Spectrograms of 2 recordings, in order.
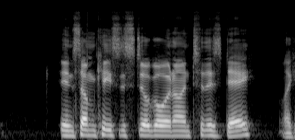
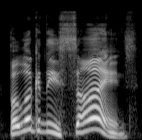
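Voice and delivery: pitched way up, exasperated; mock outrage; 10 semitones higher than usual. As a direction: point at the signs in disbelief. Mocking exclaim at protest signs.

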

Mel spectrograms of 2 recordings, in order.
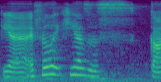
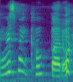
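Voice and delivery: mock whiny voice; 7 semitones higher, 8 dB louder than usual. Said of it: "He's just like".

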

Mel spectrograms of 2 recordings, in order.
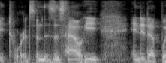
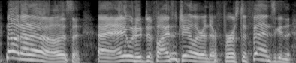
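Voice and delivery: mock pleading; 9 semitones higher than usual. Scorpion jailer begging the prisoners, high mock panic. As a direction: beg them to stop, voice jumping high.

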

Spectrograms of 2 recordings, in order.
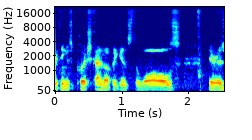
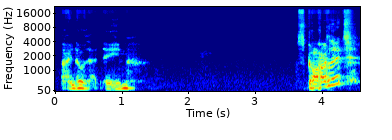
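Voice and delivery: higher, stunned recognition; startled old man; 7 semitones higher than usual. Acted. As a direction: gasp out the name in shock.

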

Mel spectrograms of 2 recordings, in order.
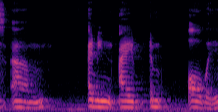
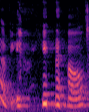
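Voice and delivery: laughing it off; 5 semitones higher, 5 dB louder than usual. Real, not acted. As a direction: say it through a light laugh. Laughs at own remark.

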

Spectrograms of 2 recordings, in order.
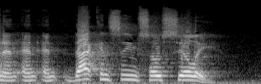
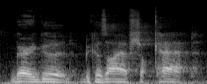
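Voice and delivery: calm reassurance; 7 semitones lower, 8 dB quieter than usual. Retold or imitated. God answering Jeremiah, calm.

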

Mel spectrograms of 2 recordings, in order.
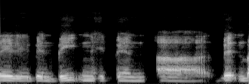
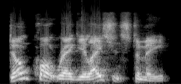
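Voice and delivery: higher, louder angry retort; storyteller's raised-voice major; retold scream; 5 semitones higher, 6 dB louder than usual. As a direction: cut in loudly as the screaming major. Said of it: "screamed the major".

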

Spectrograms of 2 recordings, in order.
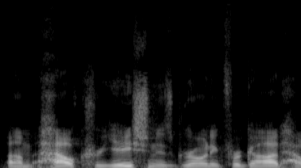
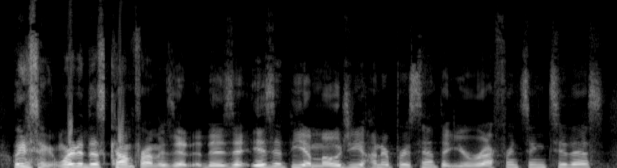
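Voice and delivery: fast, higher and louder, acting baffled; mock bewilderment; 6 semitones higher, 7 dB louder, faster than usual. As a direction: play up confused disbelief at the new slang. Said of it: "I'm like".

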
